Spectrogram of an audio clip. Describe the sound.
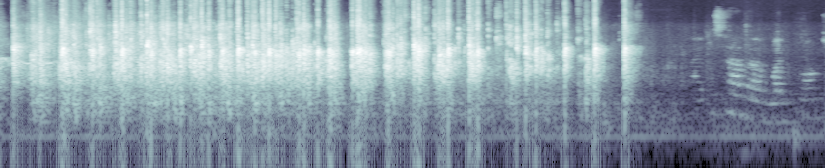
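Audience applause welcomes a first-time poet to the open mic, a dense, steady patter of many hands for about six seconds that stops abruptly, after which a faint voice begins.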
